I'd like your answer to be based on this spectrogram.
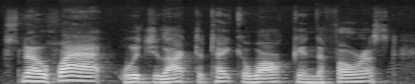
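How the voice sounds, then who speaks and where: A man voicing a nervous royal hunter in a much higher, loud, strained voice. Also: normal speed, lightly acted.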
